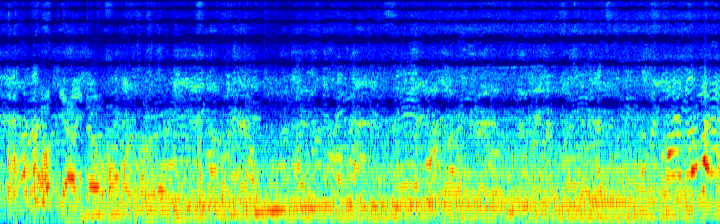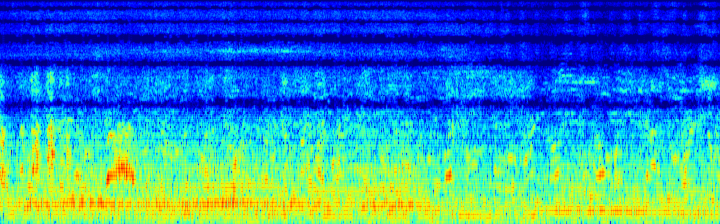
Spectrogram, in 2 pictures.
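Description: A bus engine hums and whines, its pitch rising and falling as it shifts gears.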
